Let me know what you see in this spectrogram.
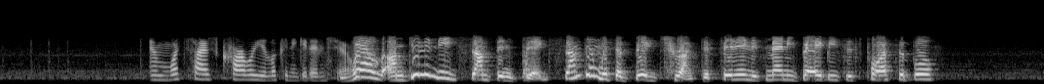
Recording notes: …'s Personal Prank Phone Calls Collection.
